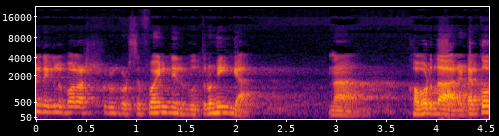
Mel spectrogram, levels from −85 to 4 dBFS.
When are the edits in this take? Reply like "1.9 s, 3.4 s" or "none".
3.5 s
